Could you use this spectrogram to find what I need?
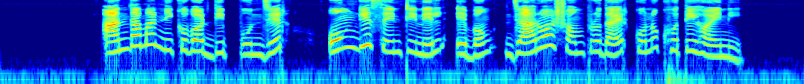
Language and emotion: Bengali, neutral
